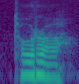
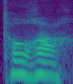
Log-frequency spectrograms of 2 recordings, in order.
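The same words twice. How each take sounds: First: "Torah" with a lightly rolled r; "Torah" with a tongue-tip trill; gently trilled R. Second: "Torah" with a throaty r; "Torah" with a guttural Israeli r; Israeli back R. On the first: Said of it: "it would have to be gently trilled". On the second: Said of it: "they'll say it way back here like this". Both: Shown as a demonstration.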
